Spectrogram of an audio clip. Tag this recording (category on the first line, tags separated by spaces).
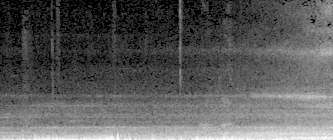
Sound effects > Vehicles
Tampere traffic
